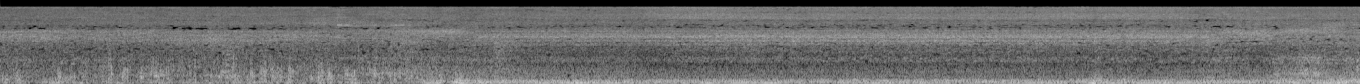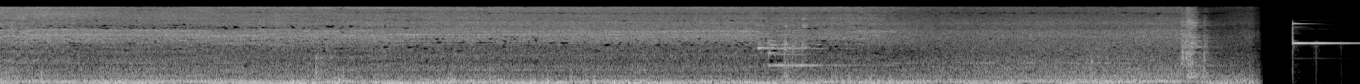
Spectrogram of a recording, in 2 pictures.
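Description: A machine hums and hisses steadily.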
